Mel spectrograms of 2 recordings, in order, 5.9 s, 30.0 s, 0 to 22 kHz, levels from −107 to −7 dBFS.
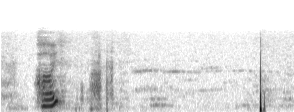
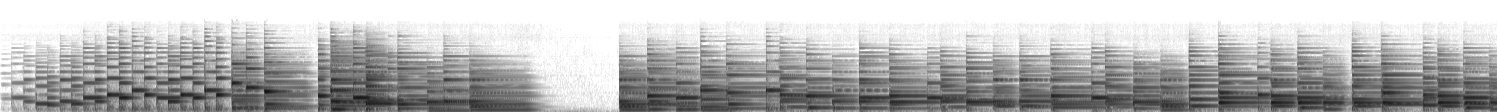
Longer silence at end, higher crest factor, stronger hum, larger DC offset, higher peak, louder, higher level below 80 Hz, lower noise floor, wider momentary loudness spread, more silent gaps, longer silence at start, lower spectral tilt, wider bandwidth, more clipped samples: first, 0.65 s vs 0 s; first, 30 dB vs 18 dB; neither; neither; first, -2 dBFS vs -8 dBFS; about the same, -27 LUFS vs -27 LUFS; first, -44 dBFS vs -54 dBFS; about the same, -79 dBFS vs -81 dBFS; first, 23 LU vs 10 LU; neither; first, 0.75 s vs 0.25 s; about the same, -9.5 dB/octave vs -8.5 dB/octave; about the same, 5.8 kHz vs 6.2 kHz; neither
